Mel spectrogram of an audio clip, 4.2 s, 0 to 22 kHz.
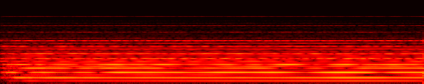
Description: Index of /90_sSampleCDs/Propeller Island - Cathedral Organ/Partition F/MAN.V.WERK M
